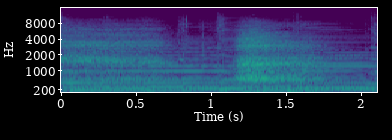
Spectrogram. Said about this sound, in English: After dancing a while, the five little fish noticed they felt sleepy. Fish Five opened his mouth wide and yawned. Then Fish Four yawned,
